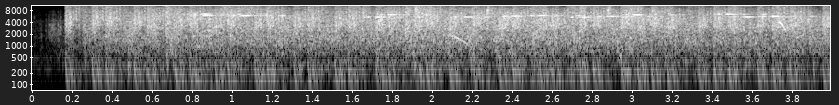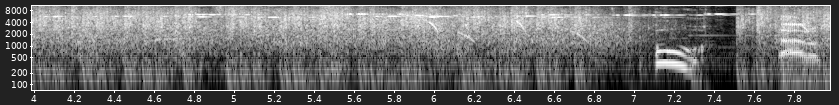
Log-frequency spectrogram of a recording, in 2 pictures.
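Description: Continuous dense gunfire in the first-person shooter Medal of Honor Underground, sustained rattling shots and crashes filling the scene, with a brief sharp burst near the end.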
